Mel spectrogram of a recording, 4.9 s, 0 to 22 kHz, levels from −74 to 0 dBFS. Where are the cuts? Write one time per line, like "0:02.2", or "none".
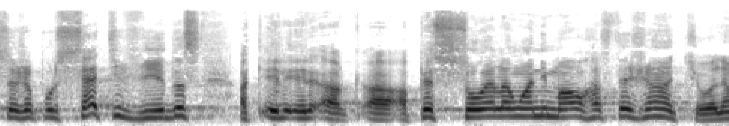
none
